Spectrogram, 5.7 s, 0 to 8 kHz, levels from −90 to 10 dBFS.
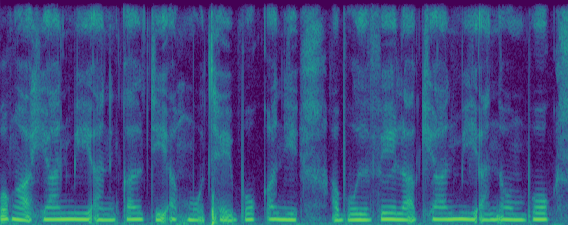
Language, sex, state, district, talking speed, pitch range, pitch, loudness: Mizo, female, Mizoram, Aizawl, 210 wpm, 200-215 Hz, 210 Hz, -18 LUFS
